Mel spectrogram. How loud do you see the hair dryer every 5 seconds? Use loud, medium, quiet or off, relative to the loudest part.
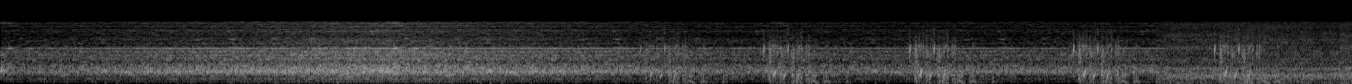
loud, medium, medium.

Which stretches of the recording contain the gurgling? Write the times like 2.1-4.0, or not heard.
6.4-13.0.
